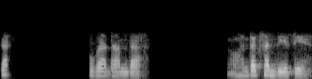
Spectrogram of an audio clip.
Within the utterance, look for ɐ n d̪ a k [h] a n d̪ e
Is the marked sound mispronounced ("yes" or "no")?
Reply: yes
